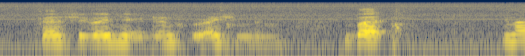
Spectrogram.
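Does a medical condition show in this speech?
Yes: cerebral palsy; all four limbs affected.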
